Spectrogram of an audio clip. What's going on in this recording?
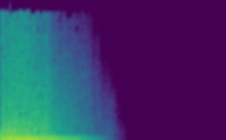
Rocket Blast
A more "airy" explosion sound effect. Made from an assortment of sources such as carbonation pressure (soda openings), filtered recordings of the mouth and white noise. One animator actually used this as a rushing cartoon sound effect so its use can be as varied as you can imagine.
